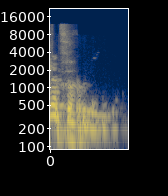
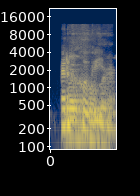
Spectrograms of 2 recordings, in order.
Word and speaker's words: Верховина: in a city which I will try to pronounce, Verkhovina. Verkhovina, is that correct? Верховина. Verkhovina.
